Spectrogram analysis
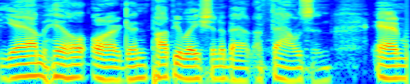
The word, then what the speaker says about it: Yamhill: Well, journalist Nicholas Kristof grew up in Yamhill, am I saying it right? You're saying it exactly right. Yamhill, Oregon, population about 1,000.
